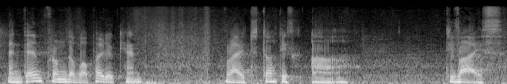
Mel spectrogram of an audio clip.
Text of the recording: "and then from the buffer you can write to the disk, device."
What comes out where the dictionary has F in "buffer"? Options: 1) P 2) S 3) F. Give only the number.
1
